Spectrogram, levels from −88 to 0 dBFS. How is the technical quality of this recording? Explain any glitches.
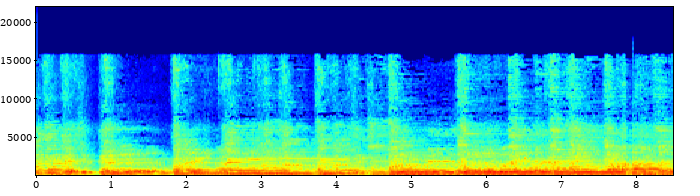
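There is one glitch, near the end. One channel drops out from 7.85 to 7.94 s. For about 80 ms the level falls abruptly by about 6 dB and then returns. The likely cause is one stereo channel going silent briefly, so after mono summing only half the shared signal remains, and anything present only in that channel disappears.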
